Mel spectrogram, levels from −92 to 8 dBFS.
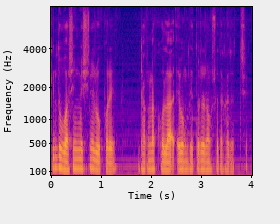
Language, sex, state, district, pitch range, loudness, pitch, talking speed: Bengali, male, West Bengal, Alipurduar, 110-140 Hz, -20 LUFS, 115 Hz, 165 wpm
